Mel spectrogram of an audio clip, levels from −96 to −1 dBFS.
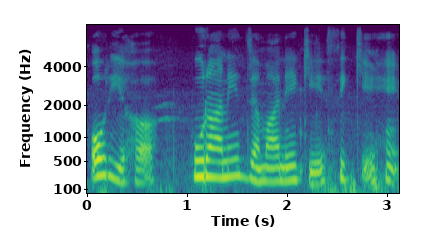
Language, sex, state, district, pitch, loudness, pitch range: Hindi, female, Madhya Pradesh, Dhar, 215 Hz, -18 LUFS, 195-255 Hz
